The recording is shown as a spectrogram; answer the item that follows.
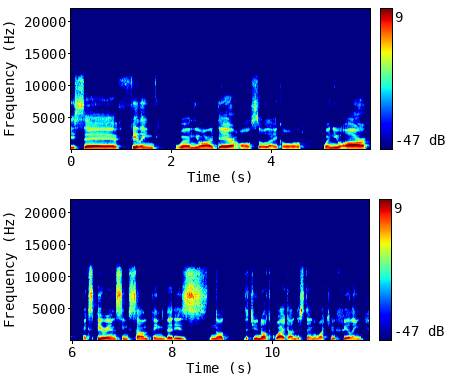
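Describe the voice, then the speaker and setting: A very slow, monotone man's voice, dark and mellow at medium pitch, dry and close with no echo over a quiet background. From Israel. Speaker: visual artist. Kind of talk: discussion feedback at online symposium. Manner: halting, many fillers.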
